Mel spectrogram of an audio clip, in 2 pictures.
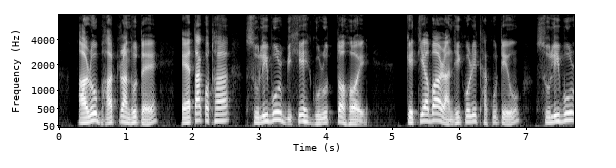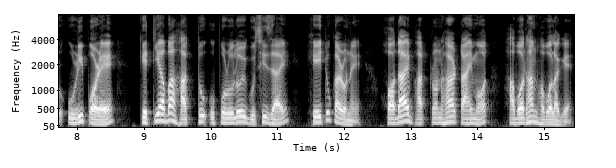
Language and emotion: Assamese, neutral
